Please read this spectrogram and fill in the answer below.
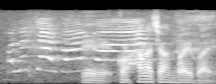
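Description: Voices talking, with no music: a high-pitched voice first, then a man speaking in short phrases.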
